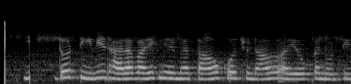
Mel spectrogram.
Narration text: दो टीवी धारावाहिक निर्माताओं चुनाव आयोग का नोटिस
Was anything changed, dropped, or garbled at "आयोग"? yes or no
no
